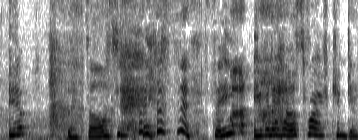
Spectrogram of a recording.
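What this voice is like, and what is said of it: American accent. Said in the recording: “as you can hear from my accent, I was born in the States”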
